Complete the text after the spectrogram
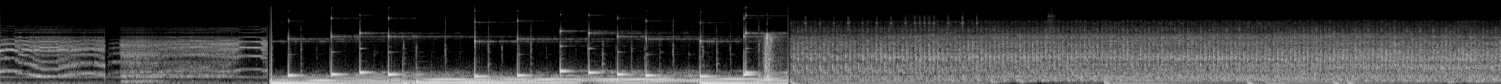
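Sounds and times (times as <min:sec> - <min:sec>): low hum: 0:02.7 - 0:09.8
small tractor engine droning: 0:02.7 - 0:15.0.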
